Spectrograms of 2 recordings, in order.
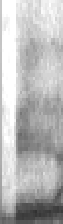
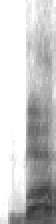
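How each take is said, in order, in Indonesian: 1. Suku kata ini diucapkan dengan vokal yang tebal dan membulat. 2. Suku kata ini diucapkan dengan vokal yang tipis dan ringan.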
